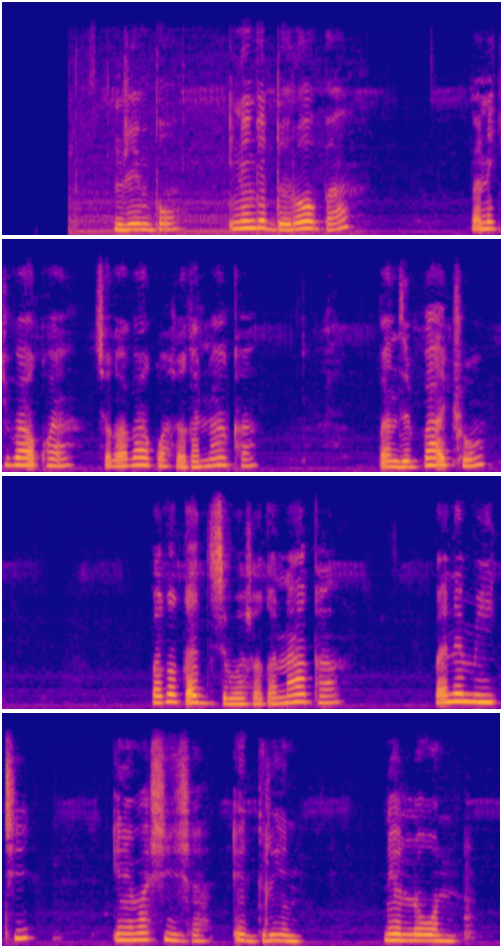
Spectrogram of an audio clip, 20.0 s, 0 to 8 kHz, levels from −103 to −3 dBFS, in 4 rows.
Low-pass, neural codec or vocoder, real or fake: 7.2 kHz; codec, 16 kHz, 8 kbps, FreqCodec, larger model; fake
